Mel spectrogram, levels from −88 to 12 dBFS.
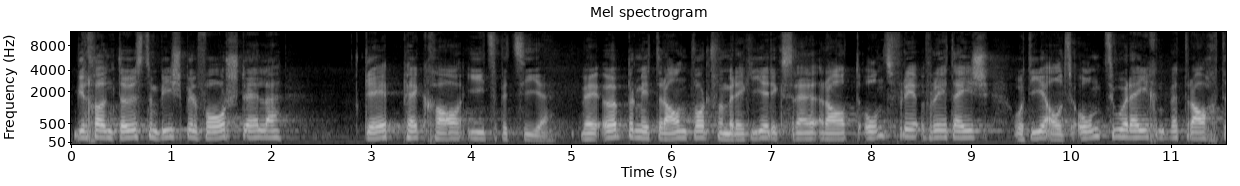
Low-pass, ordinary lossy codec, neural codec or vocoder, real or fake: none; none; vocoder, 24 kHz, 100 mel bands, Vocos; fake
